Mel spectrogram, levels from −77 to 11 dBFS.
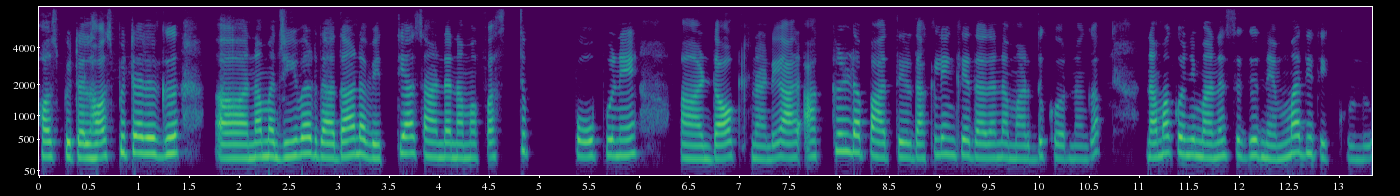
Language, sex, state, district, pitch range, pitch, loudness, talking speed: Tulu, female, Karnataka, Dakshina Kannada, 215-255 Hz, 225 Hz, -16 LUFS, 125 wpm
